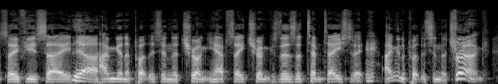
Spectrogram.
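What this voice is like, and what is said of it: British English accent. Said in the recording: “with a British accent.”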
